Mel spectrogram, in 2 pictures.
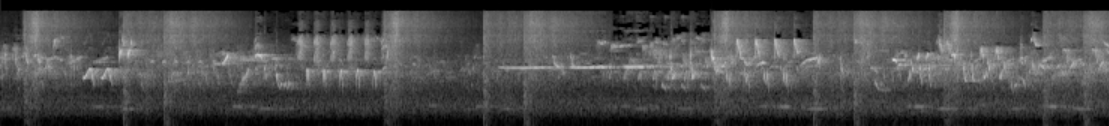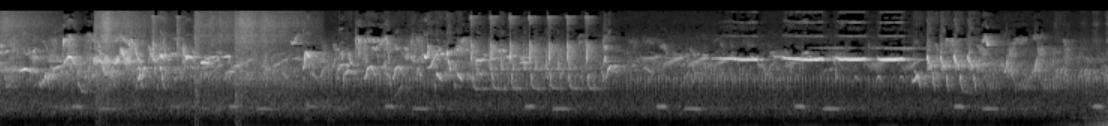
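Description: Songbirds chirping and singing: many quick chirps and trills, with a few short held whistles, one about five seconds in and another near the end. Scattered light clicks and scrapes of a small tool working sand sound underneath.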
